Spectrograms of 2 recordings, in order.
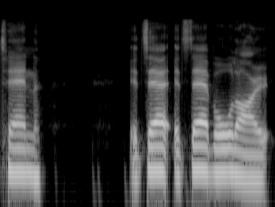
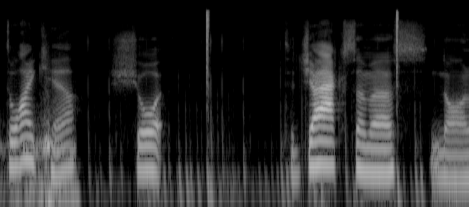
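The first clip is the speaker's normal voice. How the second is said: ordinary talk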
